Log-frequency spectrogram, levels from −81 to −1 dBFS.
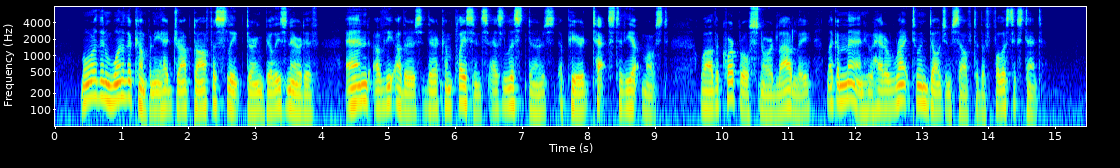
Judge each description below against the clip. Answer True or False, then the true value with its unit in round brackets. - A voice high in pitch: False (110 Hz)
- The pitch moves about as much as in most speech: True (4.0 semitones)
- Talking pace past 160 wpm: True (175 wpm)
